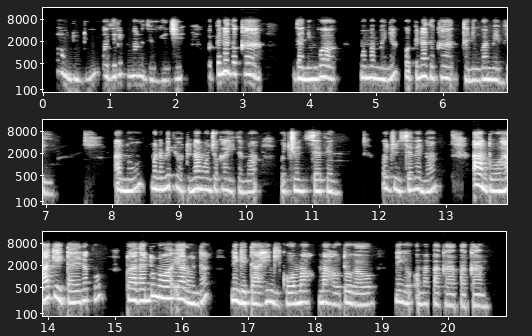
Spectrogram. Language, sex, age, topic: Oshiwambo, female, 25-35, agriculture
